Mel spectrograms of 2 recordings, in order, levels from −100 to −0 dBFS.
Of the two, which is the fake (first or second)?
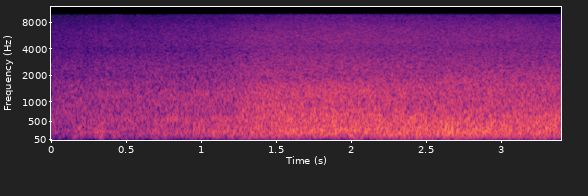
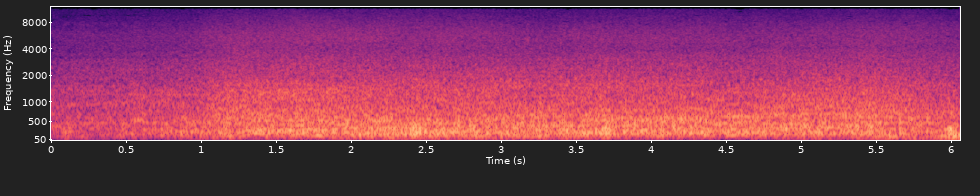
second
